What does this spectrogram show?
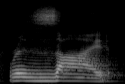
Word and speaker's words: reside: Notice that pronunciation reside. Zside, the voiced sound reside.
